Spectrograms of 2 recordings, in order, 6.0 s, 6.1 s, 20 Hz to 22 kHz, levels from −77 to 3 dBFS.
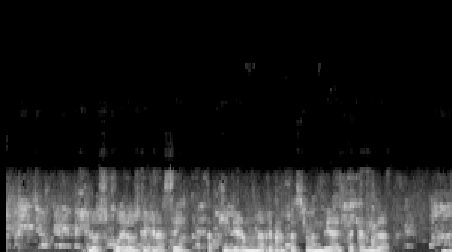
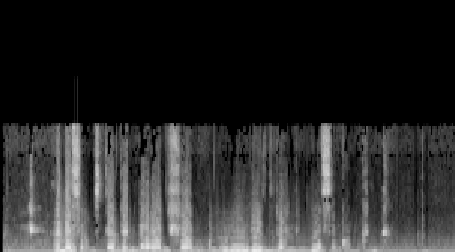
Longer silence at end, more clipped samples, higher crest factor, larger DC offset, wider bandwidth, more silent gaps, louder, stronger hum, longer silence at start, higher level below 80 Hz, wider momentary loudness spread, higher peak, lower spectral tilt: about the same, 0 s vs 0 s; neither; about the same, 12 dB vs 16 dB; neither; second, 7.4 kHz vs 12 kHz; neither; about the same, -13 LUFS vs -14 LUFS; neither; about the same, 0.05 s vs 0.05 s; about the same, -40 dBFS vs -40 dBFS; second, 9 LU vs 14 LU; about the same, -2 dBFS vs 0 dBFS; first, -5.5 dB/octave vs -3.5 dB/octave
